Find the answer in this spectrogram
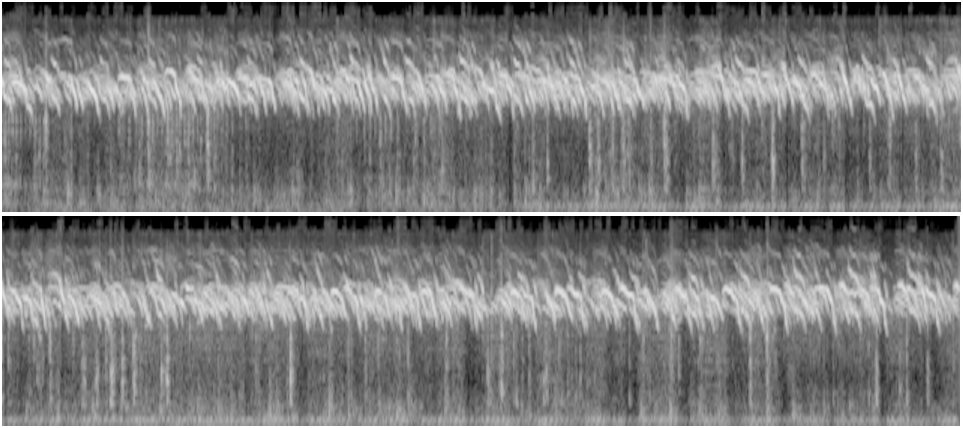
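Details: Sustained chatter from numerous young chickens crowding a miniature toy jeep: high, sharp, constantly overlapping chirps with occasional faint knocking and a low background hum.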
